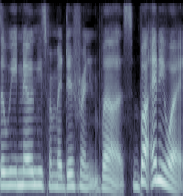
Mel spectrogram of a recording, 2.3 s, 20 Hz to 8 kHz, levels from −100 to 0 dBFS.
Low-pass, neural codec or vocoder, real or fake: 7.2 kHz; codec, 16 kHz, 1 kbps, FunCodec, trained on LibriTTS, 50 frames a second; fake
